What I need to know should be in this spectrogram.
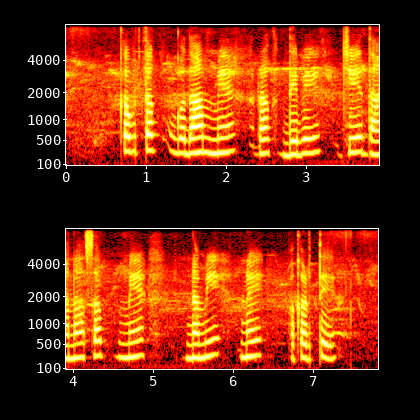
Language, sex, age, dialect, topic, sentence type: Magahi, female, 25-30, Northeastern/Surjapuri, agriculture, question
